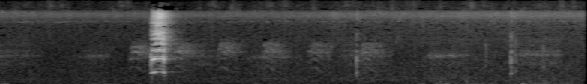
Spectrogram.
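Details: A peacock gives a single loud, harsh, harmonic cry lasting well under a second, standing out above faint background chatter and low rumble.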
